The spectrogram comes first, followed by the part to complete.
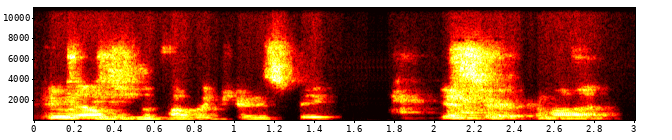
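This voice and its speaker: A man's voice: medium pitch, huge pitch swings, fast, vocal fry, darkish tone. A man chairing a city meeting as mayor, giving brief, courteous prompts to speakers. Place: city commission chamber. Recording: distant echoey muffled hall mic.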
